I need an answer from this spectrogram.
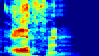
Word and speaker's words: often: sound in the word so well normal people will just say often and they'll drop the T sound because it's faster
